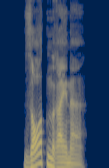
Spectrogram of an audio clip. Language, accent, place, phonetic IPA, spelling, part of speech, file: German, Germany, Berlin, [ˈzɔʁtn̩ˌʁaɪ̯nɐ], sortenreiner, adjective, De-sortenreiner.ogg
- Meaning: inflection of sortenrein: 1. strong/mixed nominative masculine singular 2. strong genitive/dative feminine singular 3. strong genitive plural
